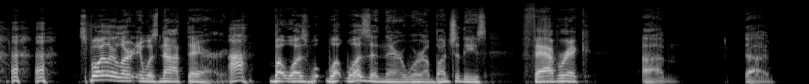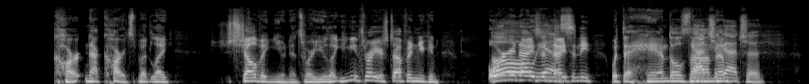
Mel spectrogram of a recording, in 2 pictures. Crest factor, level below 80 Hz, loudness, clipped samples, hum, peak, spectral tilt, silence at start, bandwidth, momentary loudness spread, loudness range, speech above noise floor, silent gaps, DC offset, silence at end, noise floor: 20 dB; -54 dBFS; -20 LUFS; under 0.1%; none; -2 dBFS; -4.5 dB/octave; 0 s; 15.5 kHz; 12 LU; 6 LU; 66 dB; none; under 0.1%; 0.45 s; -86 dBFS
